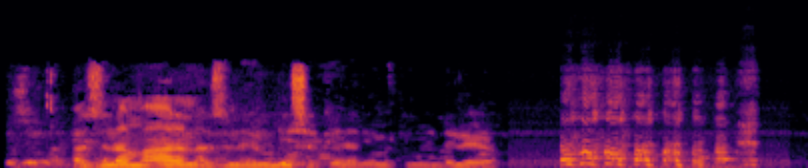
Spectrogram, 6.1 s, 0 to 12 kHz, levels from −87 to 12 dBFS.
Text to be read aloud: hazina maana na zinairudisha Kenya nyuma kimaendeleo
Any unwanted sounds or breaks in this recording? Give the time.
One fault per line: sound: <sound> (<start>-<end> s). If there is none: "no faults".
sound: laugh (4.2-5.7 s)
